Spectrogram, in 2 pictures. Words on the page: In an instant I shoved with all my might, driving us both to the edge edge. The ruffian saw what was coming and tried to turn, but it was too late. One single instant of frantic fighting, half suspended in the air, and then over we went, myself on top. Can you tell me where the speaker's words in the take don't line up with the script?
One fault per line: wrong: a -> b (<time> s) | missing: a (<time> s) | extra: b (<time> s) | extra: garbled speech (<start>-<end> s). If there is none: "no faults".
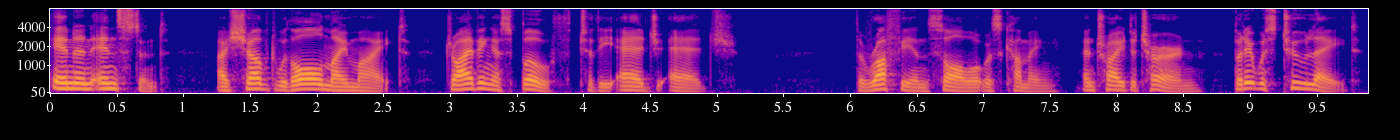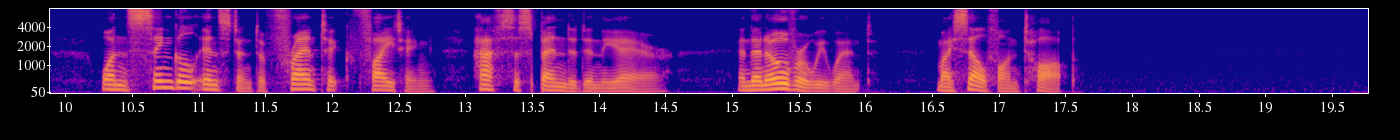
no faults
